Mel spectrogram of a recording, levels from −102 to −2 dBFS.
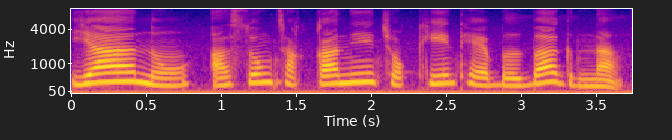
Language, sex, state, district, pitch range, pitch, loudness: Garo, female, Meghalaya, West Garo Hills, 200-270 Hz, 235 Hz, -16 LUFS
